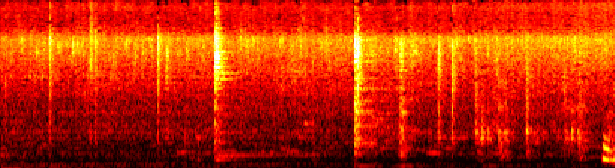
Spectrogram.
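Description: Chopped capsicum sizzles steadily in a hot pan while it is stirred, giving a continuous close frying hiss with a few sharp scrapes and clinks of the spoon against the pan.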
